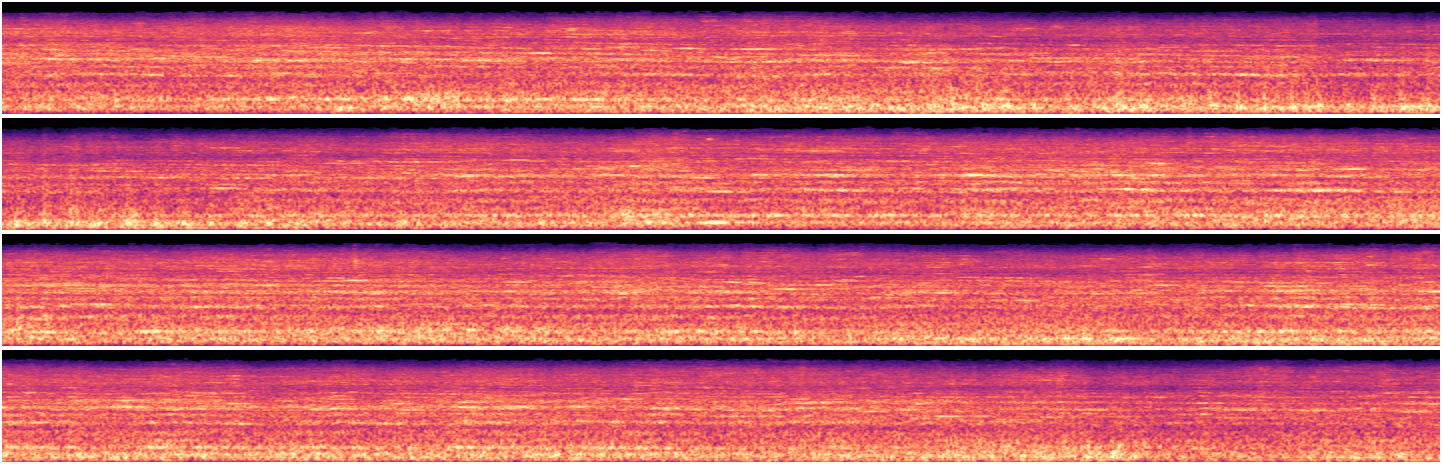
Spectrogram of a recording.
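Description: CSX double-stack intermodal freight cars rolling past close by: a steady loud rumble of steel wheels on rail, with a continuous high-pitched squeal of several wavering tones from the wheels.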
